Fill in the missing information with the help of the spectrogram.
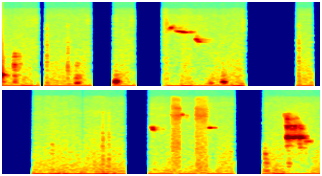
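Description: Eastern Meadowlark song: a few clear, high, slurred whistles falling in pitch, played in short bursts separated by silent gaps, with faint low room noise.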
